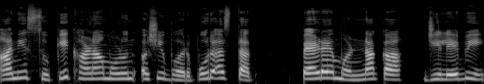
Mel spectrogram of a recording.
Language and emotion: Goan Konkani, neutral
